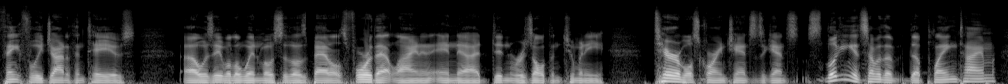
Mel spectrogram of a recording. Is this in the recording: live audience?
no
